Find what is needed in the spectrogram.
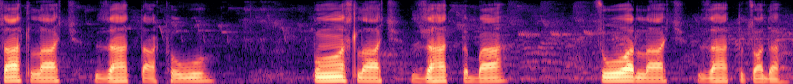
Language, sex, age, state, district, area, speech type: Kashmiri, male, 18-30, Jammu and Kashmir, Kulgam, rural, spontaneous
